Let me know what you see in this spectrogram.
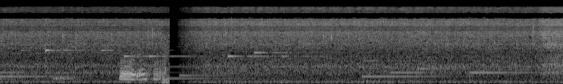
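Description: Chicken pieces frying in oil in a steel wok, a steady sizzle, with faint background music of held notes over it. The sound drops out briefly about a second and a half in.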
